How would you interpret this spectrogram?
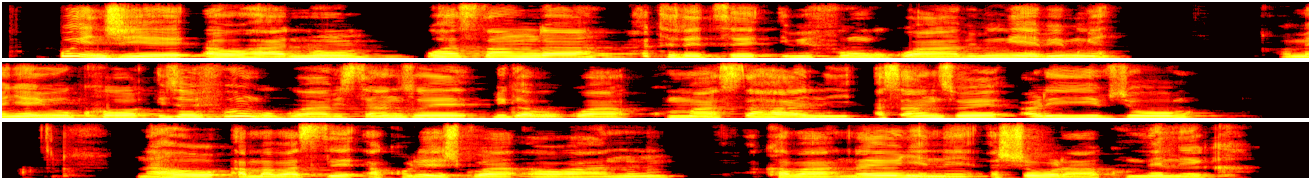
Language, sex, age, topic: Rundi, male, 25-35, education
